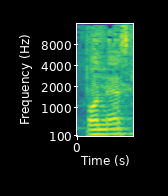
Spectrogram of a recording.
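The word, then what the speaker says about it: honest: अगर sound vowel है, जैसे ऑनेस्ट में फर्स्ट लेटर एच जो है वो साइलेंट होता है, ऑनरेबल में फर्स्ट लेटर एच जो होता है वो साइलेंट होता है, इनको हम प्रोनाउंस नहीं करते हैं।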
